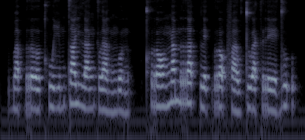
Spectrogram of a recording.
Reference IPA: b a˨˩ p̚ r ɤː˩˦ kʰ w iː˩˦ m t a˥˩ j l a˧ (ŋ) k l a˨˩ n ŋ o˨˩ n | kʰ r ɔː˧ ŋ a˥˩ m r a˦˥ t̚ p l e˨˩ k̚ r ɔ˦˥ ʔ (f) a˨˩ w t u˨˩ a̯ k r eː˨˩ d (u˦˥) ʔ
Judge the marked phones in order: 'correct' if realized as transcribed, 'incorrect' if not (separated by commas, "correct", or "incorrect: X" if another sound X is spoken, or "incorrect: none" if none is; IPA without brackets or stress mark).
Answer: correct, correct, correct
